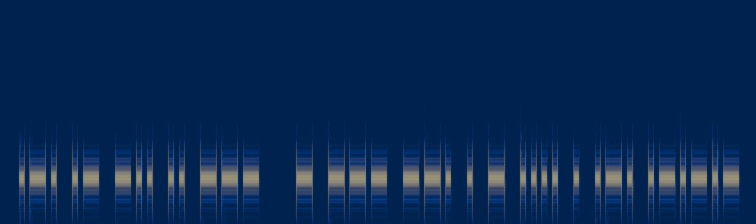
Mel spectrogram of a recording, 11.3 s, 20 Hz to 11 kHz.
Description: Morse code, heard as a keyed tone, about 16 wpm, 700 Hz. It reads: RADIO TOGETHER.
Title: Sentences from Top 1000 Words - Review Part 3 - 15wpm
